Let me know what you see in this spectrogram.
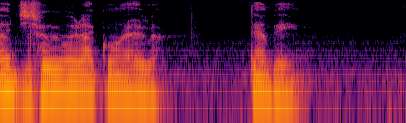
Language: Portuguese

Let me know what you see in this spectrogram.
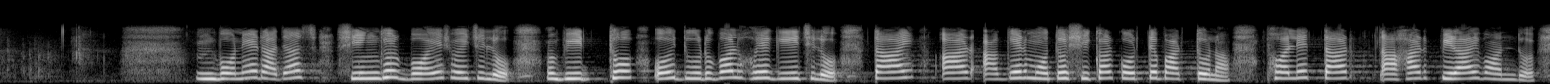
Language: Bangla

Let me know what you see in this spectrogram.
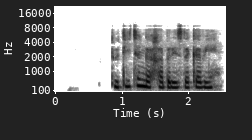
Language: Pashto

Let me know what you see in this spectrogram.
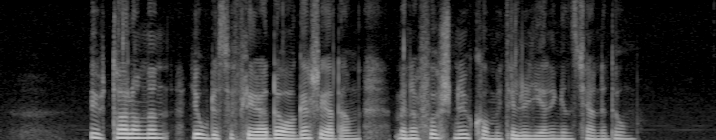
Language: Swedish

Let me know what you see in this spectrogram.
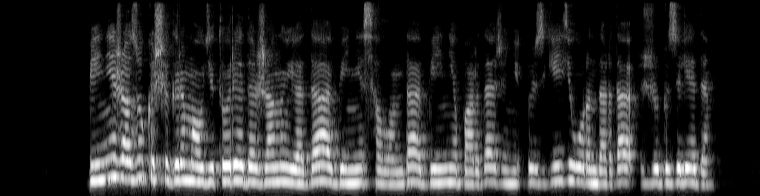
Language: Kazakh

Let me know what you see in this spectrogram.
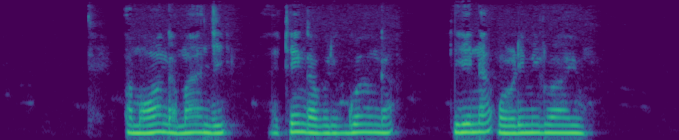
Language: Ganda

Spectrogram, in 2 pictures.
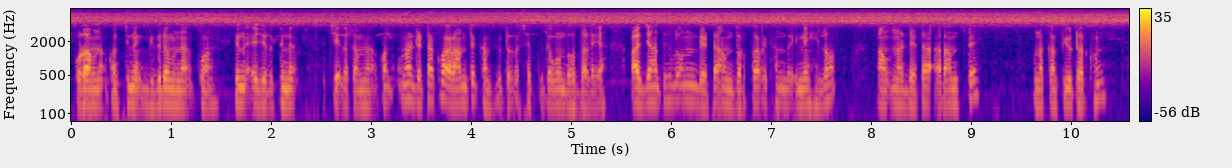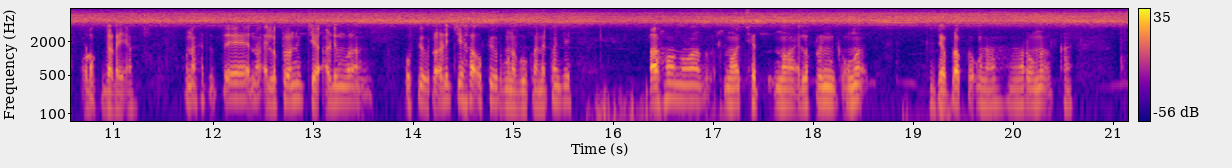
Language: Santali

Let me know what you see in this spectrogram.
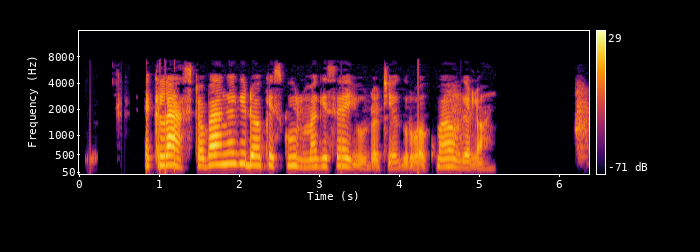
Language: Luo (Kenya and Tanzania)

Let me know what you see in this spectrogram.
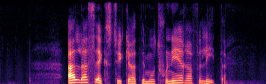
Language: Swedish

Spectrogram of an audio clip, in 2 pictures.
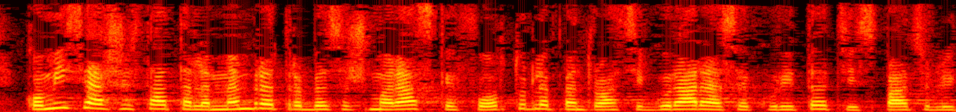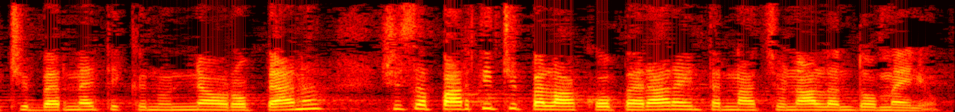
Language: Romanian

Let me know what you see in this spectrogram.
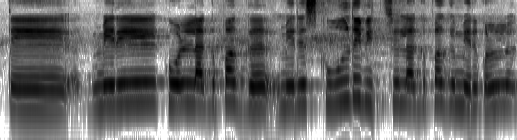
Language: Punjabi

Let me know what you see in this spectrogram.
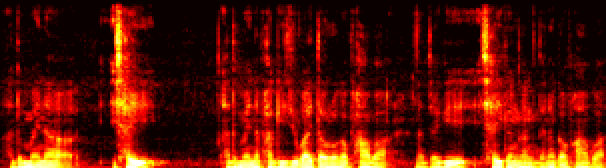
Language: Manipuri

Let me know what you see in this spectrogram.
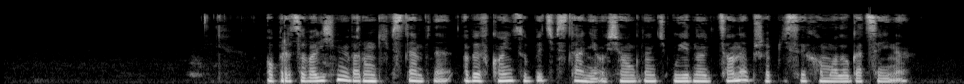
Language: Polish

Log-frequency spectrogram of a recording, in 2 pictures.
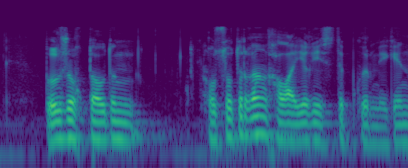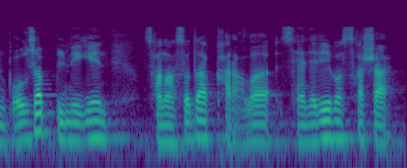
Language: Kazakh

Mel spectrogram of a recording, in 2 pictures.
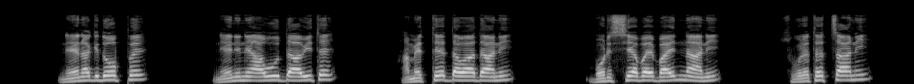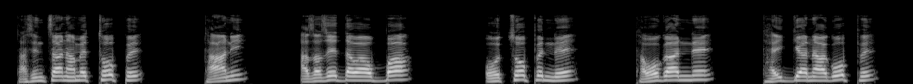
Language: Dawro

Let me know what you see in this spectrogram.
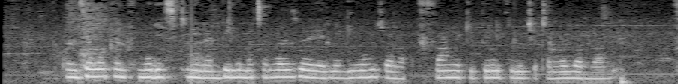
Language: Swahili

